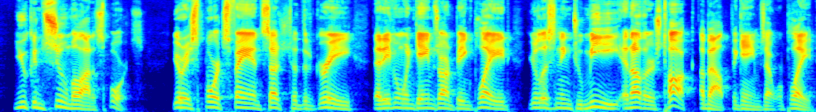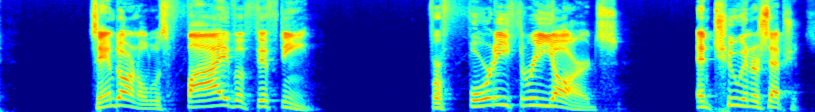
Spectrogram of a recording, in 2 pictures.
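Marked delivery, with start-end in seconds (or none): 9.1-16.1 slow, deliberate, drawn out, slightly pitched up. A sports radio host repeats a quarterback's stat line to listeners, said again slowly. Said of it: "Let me say that again slowly".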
